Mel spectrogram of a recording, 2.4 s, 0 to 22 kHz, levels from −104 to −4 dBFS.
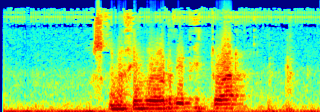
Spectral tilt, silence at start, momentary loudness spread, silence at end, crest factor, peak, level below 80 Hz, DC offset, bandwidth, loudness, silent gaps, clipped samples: -5.5 dB/octave; 0 s; 19 LU; 0 s; 8 dB; 0 dBFS; -18 dBFS; under 0.1%; 17.5 kHz; -8 LUFS; none; 0.7%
